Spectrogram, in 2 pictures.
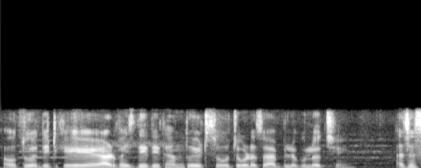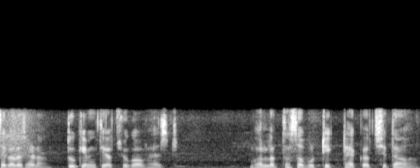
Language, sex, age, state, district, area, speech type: Odia, male, 18-30, Odisha, Jagatsinghpur, rural, spontaneous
